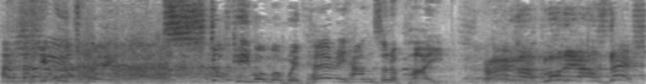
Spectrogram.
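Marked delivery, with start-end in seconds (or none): 3.6-4.9 angry shout. Acted. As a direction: bellow at the stranger in the flat. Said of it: "she shouts".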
